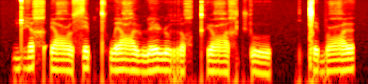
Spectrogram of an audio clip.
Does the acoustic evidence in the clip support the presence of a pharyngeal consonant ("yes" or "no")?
yes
